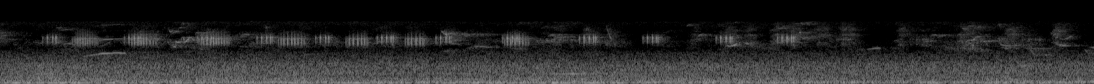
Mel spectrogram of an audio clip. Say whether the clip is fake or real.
real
